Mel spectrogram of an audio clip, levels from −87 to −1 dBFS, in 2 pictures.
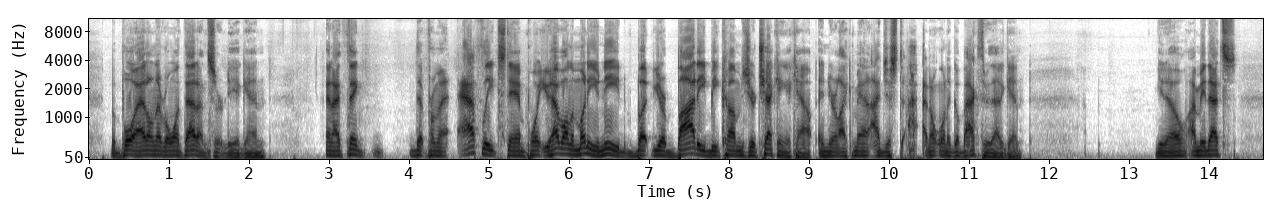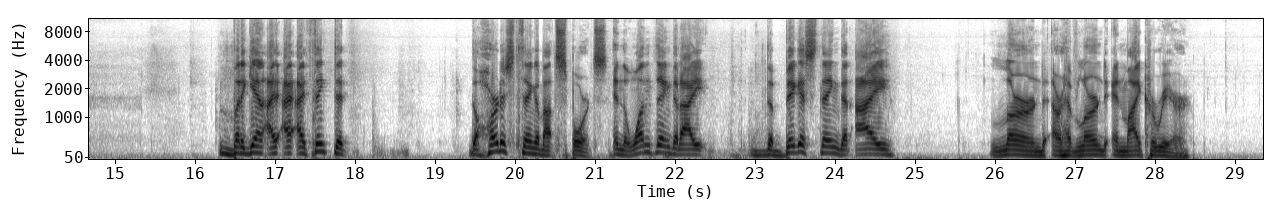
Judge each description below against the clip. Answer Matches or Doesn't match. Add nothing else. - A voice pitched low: Matches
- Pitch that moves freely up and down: Doesn't match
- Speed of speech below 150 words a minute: Doesn't match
